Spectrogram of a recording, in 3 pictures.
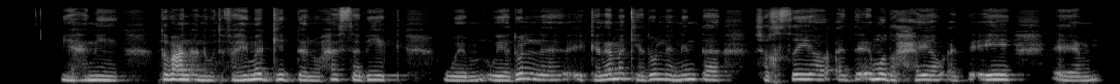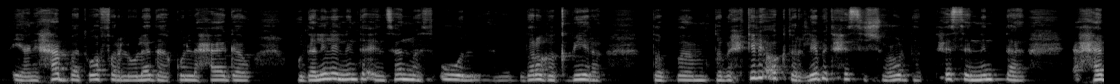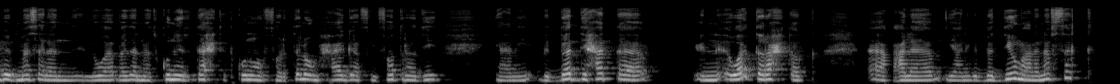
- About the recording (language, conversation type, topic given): Arabic, advice, ليه بحس بالذنب لما بحاول أسترخي وأفصل بعد الشغل؟
- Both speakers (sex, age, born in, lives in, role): female, 20-24, Egypt, Greece, advisor; male, 50-54, Egypt, Egypt, user
- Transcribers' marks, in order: static; other background noise; tapping; distorted speech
